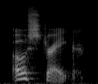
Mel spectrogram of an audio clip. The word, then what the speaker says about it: Oesterreich: Ostrike. – Ostrike? – Yeah, so let me spell that for you. – Please. – O-E-S-T-E-R-R-E-I-C-H.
